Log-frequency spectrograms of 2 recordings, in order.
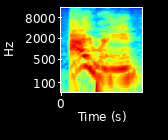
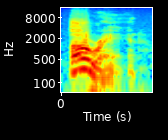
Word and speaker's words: Iran: have called the country Iran instead of Iran, which is a proper pronunciation.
